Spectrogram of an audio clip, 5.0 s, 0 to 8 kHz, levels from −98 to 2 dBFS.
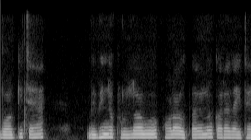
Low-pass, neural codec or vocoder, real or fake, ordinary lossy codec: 7.2 kHz; none; real; none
